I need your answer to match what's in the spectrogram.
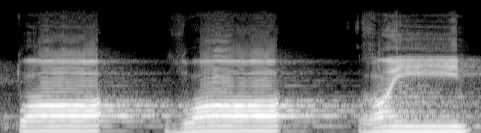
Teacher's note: جب ان کو پڑھا جائے گا تو آواز موٹی کی جائے گی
